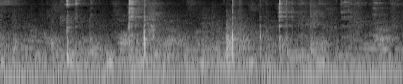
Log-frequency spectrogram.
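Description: A metal spoon clinking and scraping against a stainless steel bowl while eating, with about five sharp clinks in the first three seconds.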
